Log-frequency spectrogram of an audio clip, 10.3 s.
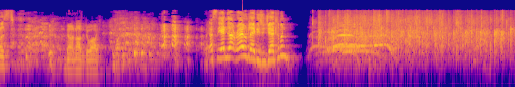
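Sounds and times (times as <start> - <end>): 
speech: 0.0 - 3.3, 4.1 - 5.9
laughter: 0.2 - 4.4
spontaneous audience applause: 6.2 - 10.3.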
